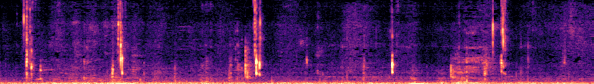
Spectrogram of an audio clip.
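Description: Crisp, double-fried aloo tikki (potato patty) being chewed close to the microphone, giving a few short, sharp crunches over a faint background.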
